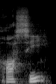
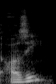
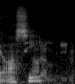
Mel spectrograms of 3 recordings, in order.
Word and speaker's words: Aussie: pronunciation of aussie so it's not aussie it's aussie which many many americans do say ossie i don't know about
